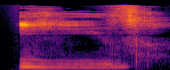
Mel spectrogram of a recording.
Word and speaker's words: Eve: in this category is Eve this is short for evening like New Year's Eve this is a long e sound e and a V sound and we add the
